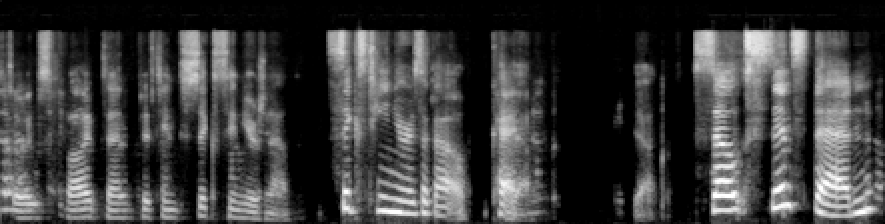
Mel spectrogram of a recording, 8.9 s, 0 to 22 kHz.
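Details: Aphasia with word-finding difficulty in an adult man, 16 years after a stroke during heart valve surgery; at first he could say only one word for about a year.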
